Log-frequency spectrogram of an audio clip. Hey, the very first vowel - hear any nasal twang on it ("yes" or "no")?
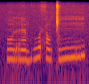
yes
